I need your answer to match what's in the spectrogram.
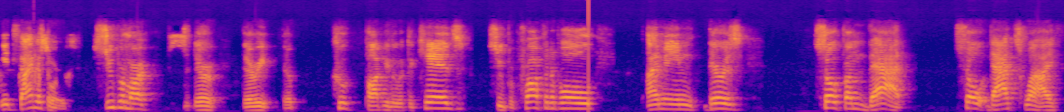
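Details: Male co-host who self-reports a bit of a speech impediment of unspecified type: speech impediment with disfluency.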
